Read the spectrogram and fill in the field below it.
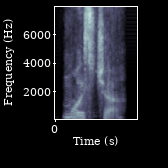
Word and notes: moisture: Indian

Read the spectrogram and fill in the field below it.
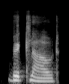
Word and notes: becloud: Indian

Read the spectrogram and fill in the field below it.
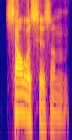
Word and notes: solecism: American English

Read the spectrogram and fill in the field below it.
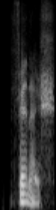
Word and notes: finish: American English

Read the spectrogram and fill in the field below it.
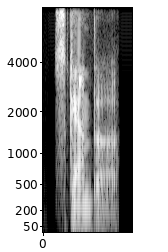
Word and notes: scamper: British English

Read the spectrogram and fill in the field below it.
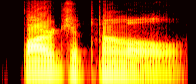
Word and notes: bargepole: American English

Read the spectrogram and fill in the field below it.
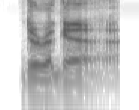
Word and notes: de rigueur: British English

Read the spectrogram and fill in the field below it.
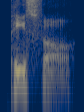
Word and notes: peaceful: British English

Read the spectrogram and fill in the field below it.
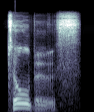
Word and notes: tollbooth: British English

